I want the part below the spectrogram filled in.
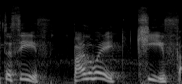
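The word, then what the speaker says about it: Keef: thief by the way keith i'm not mispronouncing keith no keith k e f the thief 90 dogs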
